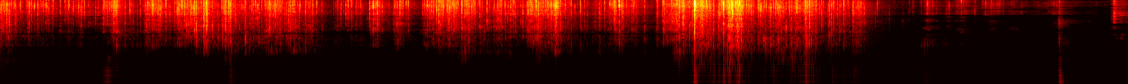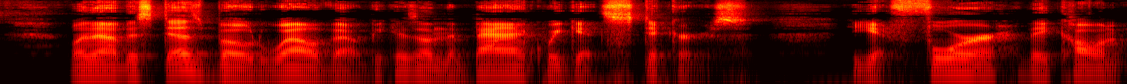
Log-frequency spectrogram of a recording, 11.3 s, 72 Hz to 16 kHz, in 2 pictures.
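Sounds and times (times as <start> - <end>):
plastic wrapper of a rack pack of baseball trading cards tearing and crinkling: 0.0 - 5.1
speech: 6.0 - 11.2.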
